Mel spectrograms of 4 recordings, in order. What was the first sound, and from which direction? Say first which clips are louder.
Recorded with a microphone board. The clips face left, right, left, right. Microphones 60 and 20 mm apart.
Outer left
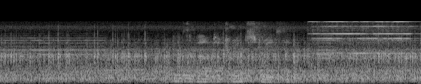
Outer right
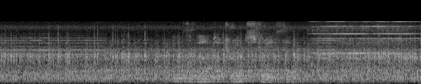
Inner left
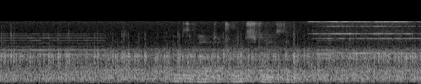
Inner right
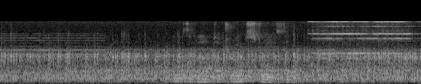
A man speaking: outer left 1 dB, even; centre (ahead or behind).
